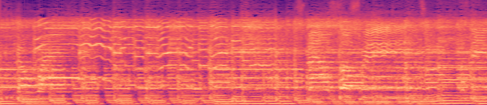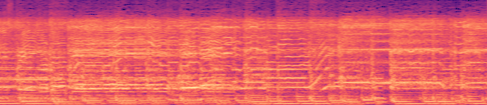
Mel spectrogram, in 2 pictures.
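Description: Rock band recording with guitar over bass and drums, its higher notes wavering and bending in pitch.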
